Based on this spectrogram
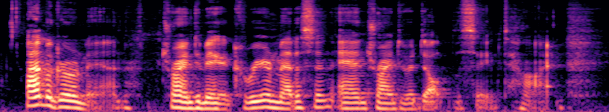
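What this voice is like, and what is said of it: Strong regional accent. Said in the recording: “My accent is stronger than I ever thought it would be ... this is how it kind of actually sounds”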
